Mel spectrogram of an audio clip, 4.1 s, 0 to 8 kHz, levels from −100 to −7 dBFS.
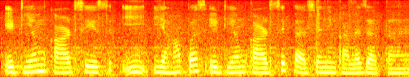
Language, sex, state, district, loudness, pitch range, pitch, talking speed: Hindi, female, Chhattisgarh, Raipur, -16 LUFS, 190-215 Hz, 205 Hz, 205 wpm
